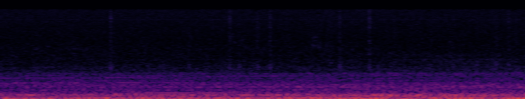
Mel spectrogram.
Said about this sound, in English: Man, there's too many fucking trucks on this street. There's so many fucking trucks that go into downtown LA.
